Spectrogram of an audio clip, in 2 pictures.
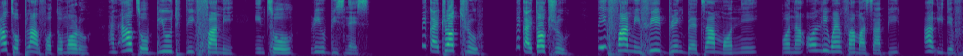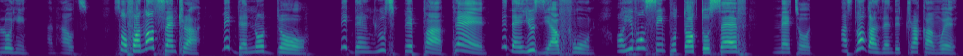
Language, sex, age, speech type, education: Nigerian Pidgin, female, 30-45, spontaneous, tertiary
